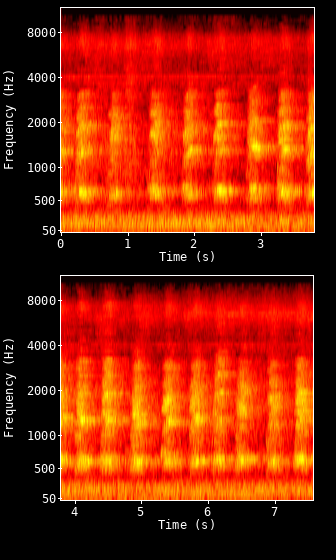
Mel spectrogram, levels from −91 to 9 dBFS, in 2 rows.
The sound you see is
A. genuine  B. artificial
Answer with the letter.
B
